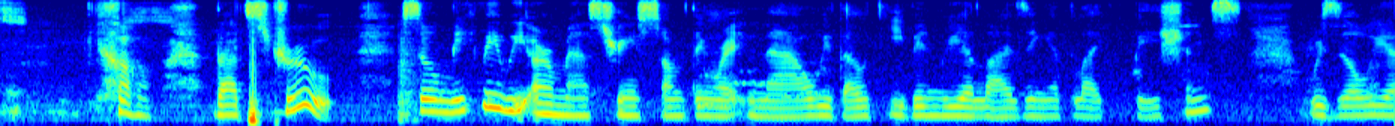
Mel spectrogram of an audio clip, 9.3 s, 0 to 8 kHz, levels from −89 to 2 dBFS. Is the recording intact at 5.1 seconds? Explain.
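Yes, at 5.1 seconds the speech plays through without any fault, carrying only the expected character of call microphone processing, with its trimmed low bass and nothing above 8 kHz.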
